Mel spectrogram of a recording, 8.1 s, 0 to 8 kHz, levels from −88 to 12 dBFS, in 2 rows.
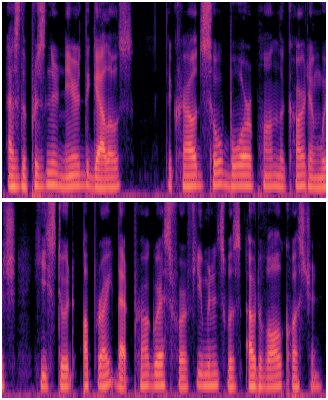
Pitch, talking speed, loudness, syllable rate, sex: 120 Hz, 215 wpm, -21 LUFS, 5.3 syllables/s, male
